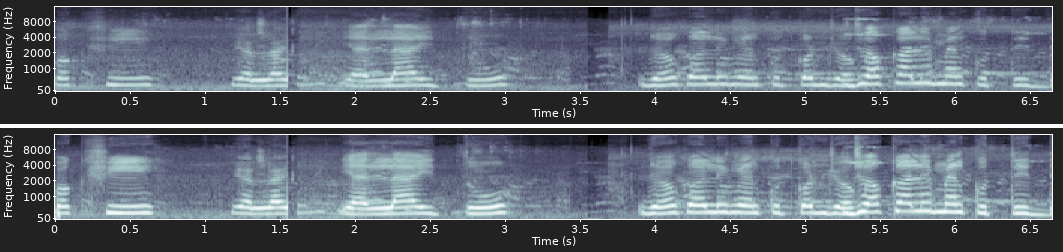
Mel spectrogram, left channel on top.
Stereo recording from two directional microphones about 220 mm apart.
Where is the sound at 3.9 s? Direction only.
35° right (ahead or behind).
